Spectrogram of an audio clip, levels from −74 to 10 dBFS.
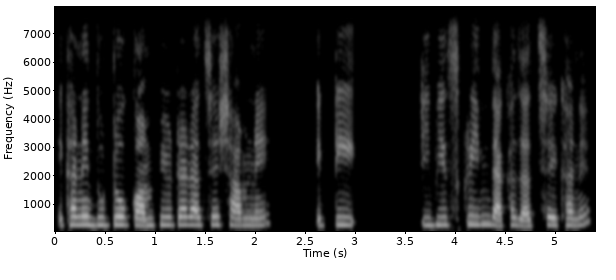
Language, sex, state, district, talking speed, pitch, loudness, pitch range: Bengali, female, West Bengal, Jhargram, 120 wpm, 270 Hz, -25 LUFS, 245-280 Hz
